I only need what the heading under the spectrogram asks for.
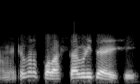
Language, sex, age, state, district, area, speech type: Bengali, male, 45-60, West Bengal, Nadia, rural, conversation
